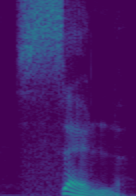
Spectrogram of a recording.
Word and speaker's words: sel: Donc le A, sel, très très fort. Le B, z, zèle.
